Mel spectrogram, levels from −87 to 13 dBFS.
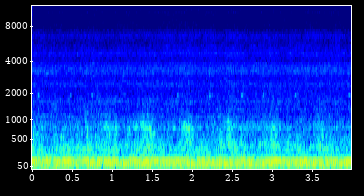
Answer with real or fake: fake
